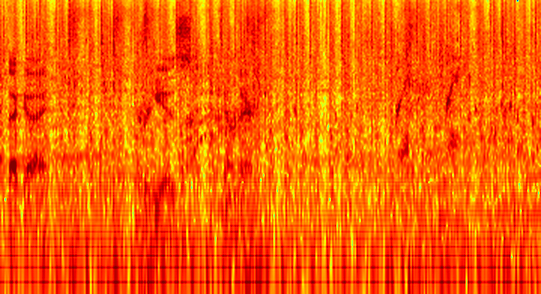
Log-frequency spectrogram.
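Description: Rapid game gunshots fire in quick bursts.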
